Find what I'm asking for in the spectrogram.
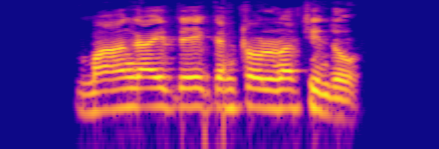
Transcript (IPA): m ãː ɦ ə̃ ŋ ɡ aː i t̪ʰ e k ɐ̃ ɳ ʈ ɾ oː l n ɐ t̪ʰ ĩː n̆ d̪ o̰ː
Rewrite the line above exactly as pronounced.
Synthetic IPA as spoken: m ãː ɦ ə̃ ŋ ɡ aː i t̪ e k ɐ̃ ɳ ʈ ɾ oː l n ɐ t̪ʰ ĩː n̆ d̪ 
